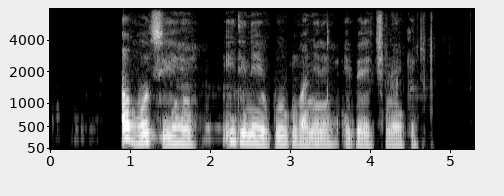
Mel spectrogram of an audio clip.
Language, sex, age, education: Igbo, female, 30-45, tertiary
